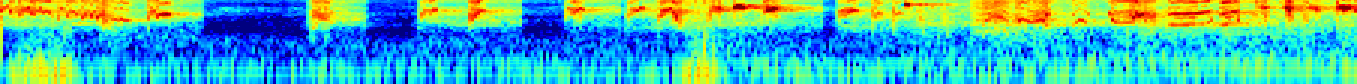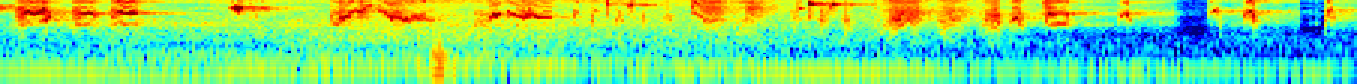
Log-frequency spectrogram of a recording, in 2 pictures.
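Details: Juvenile sogon in green plumage giving its chattering lure call; scattered bursts of thin, high twitters come and go over a rumbling low background with a couple of knocks.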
